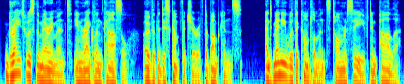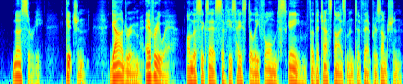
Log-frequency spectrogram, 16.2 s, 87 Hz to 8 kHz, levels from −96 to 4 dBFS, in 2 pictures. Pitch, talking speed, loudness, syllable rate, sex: 95 Hz, 150 wpm, -22 LUFS, 5.4 syllables/s, male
